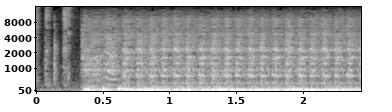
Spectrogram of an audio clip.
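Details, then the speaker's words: 2003 Honda Accord V6 with freshly swapped engine (previous one had rod knock), cranking with fuel pump fuse pulled to build oil pressure before first start; strong, even cranking at good starter speed, oil lights then go off; normal cranking. "Crank it a couple of times, the oil light should go off. Sounds pretty strong."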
